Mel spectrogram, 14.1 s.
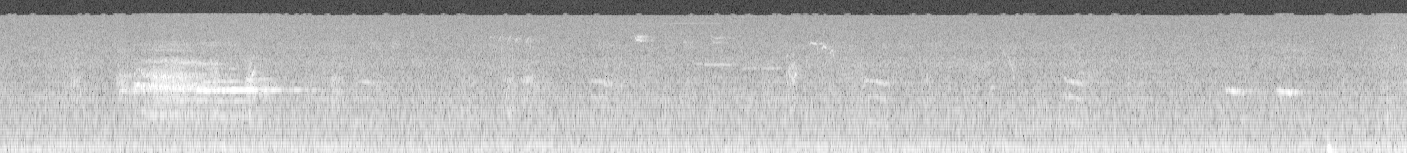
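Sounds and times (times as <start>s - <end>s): low steady hum: 0.0s - 14.0s
small birds chirping and whistling: 4.9s - 11.0s, 12.2s - 13.3s.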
